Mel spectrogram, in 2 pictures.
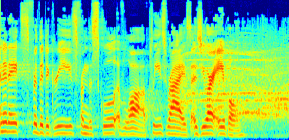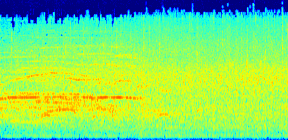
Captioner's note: cheering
